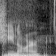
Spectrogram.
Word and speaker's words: Cynar: It's spelled like C-Y-N-A-R. – Right. Yeah. – But it's okay. Pronounced Chinar.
